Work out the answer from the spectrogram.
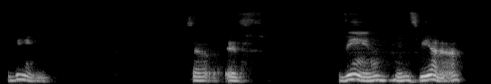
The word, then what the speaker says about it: Wien: so let's start with the german word for vienna which is veen so if veen means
